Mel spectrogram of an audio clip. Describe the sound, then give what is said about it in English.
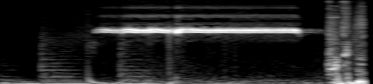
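A single long, loud blast on a referee's whistle ending a football match, shrill and steady for about a second, followed by a brief burst of noise. “If this were a real bit of extra time, this is when the ref will blow the whistle because it's finished.”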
